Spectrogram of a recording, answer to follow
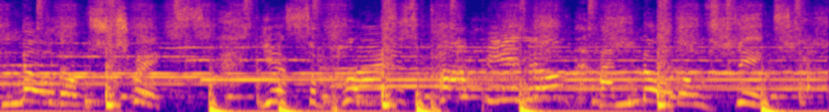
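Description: Hip hop music: rapping over a beat of heavy, regularly spaced bass-drum hits and held synth notes.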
